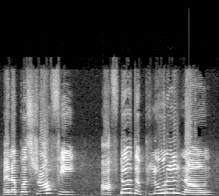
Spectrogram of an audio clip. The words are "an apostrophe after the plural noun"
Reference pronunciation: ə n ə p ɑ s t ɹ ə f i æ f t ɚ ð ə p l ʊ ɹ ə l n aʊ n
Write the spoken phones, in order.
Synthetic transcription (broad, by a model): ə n ə p ɑ s t ɹ ə f i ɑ f t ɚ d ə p l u ɹ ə l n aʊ n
